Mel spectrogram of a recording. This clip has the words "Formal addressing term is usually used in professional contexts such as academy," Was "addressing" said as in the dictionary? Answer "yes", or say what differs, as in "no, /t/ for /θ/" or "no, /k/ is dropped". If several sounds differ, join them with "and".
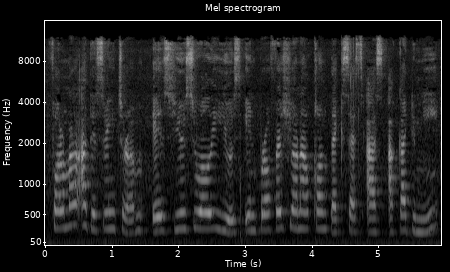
no, /ɹ/ is dropped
